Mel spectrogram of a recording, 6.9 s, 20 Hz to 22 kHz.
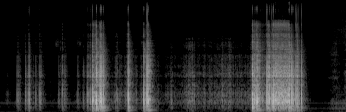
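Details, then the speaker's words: Telefunken Opus 8 tube radio powered up slowly at about 200 V, drawing 250 mA before any repair: uneven scratchy crackles and sudden noisy bursts with no steady program, caused by very dirty band switches. "doesn't sound good does it still only drawing 250 milliamps so giving this the these switches are dirty [Music] the volume down these switches are really really bad"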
